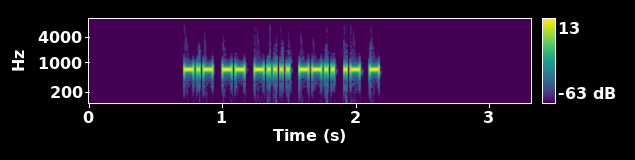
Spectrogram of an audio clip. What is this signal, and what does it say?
Morse code, heard as a keyed tone, about 50 wpm, 700 Hz. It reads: KM6ZAT
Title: USA Call Signs - 6 Characters - Repeated 2x - 50wpm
